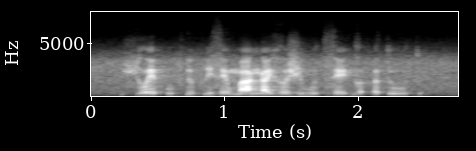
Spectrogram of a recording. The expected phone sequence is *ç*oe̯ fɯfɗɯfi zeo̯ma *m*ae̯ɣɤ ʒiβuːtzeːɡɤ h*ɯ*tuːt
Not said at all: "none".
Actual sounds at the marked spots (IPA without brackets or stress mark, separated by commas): ç, ŋ, ɤ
